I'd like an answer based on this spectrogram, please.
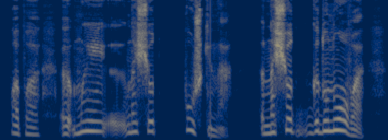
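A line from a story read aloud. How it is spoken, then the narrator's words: Mumbled. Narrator (Russian): бормотала я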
